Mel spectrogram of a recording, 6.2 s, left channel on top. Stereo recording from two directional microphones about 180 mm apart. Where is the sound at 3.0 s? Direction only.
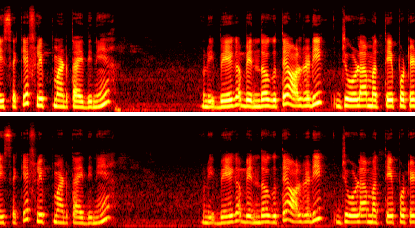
30° left (ahead or behind).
